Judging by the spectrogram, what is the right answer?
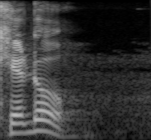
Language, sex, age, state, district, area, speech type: Punjabi, male, 45-60, Punjab, Bathinda, rural, read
